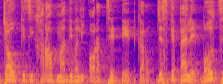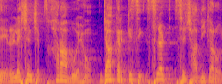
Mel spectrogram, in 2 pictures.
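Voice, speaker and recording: A man's voice: mid-range voice, fairly bright tone. A man delivering a scripted, sarcastic voice-over monologue as a channel host, lecturing his listeners and calling them brothers.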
